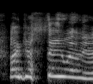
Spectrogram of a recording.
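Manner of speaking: very high put-on voice through laughter; laughing mock plea. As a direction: squeak it out while cracking up.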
